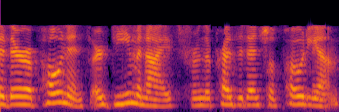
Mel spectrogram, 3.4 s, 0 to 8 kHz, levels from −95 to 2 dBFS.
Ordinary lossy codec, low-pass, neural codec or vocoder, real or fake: AAC, 16 kbps; 7.2 kHz; none; real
